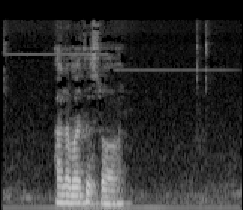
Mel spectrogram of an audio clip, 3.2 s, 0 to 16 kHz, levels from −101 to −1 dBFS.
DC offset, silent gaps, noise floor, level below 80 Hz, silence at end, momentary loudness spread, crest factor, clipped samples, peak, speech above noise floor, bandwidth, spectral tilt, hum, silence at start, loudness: under 0.1%; none; -55 dBFS; -52 dBFS; 1.5 s; 11 LU; 20 dB; under 0.1%; -10 dBFS; 29 dB; 11.5 kHz; -6.5 dB/octave; none; 0.35 s; -28 LUFS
